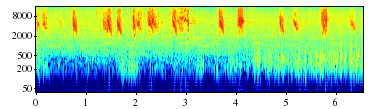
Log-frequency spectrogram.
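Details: Sparrows coming to a feeding platform for food at a Tenmangū shrine on 16 February 2023. A busy run of short, bright chirps follows each other at irregular intervals, with faint background hiss.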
